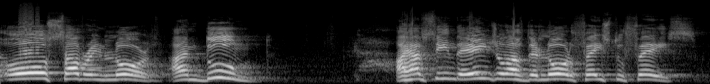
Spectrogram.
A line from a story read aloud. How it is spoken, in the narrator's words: he cried out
